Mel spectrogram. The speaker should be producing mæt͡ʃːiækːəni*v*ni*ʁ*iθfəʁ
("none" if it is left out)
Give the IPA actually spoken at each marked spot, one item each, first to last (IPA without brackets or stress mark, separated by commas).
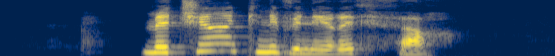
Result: v, ʁ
